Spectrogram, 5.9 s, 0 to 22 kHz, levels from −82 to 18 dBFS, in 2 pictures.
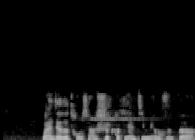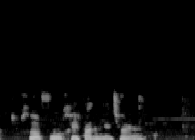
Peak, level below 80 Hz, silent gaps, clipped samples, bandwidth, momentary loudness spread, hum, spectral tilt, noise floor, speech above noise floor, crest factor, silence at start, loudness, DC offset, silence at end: -2 dBFS; -60 dBFS; none; under 0.1%; 7.8 kHz; 8 LU; none; -5.5 dB/octave; -67 dBFS; 49 dB; 18 dB; 0.65 s; -19 LUFS; under 0.1%; 0.6 s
